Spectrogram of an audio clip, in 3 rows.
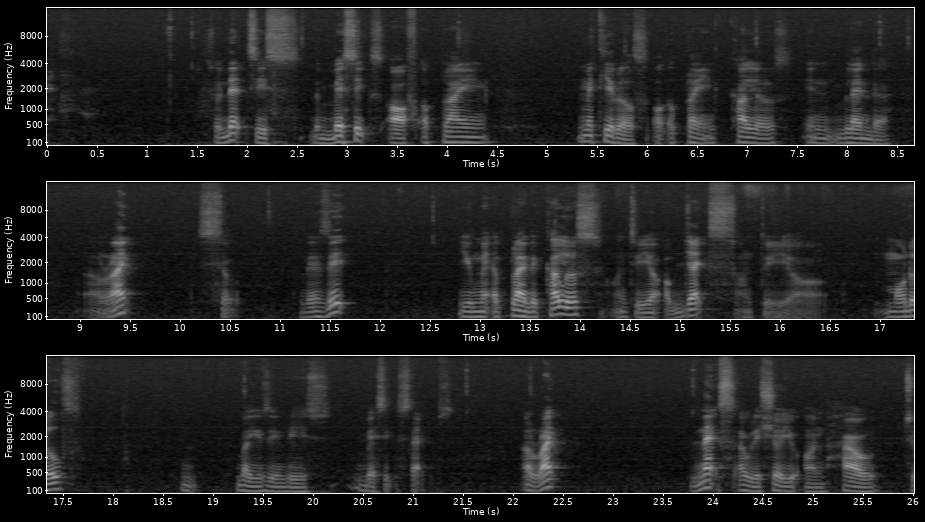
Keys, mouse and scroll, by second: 1.7 scroll down 2, 2.5 middle click, 3.7 middle click, 7.1 middle click, 8.6 middle click, 10.9 middle click, 19.3 middle click, 21.8 scroll down 2, 22.2 middle click.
